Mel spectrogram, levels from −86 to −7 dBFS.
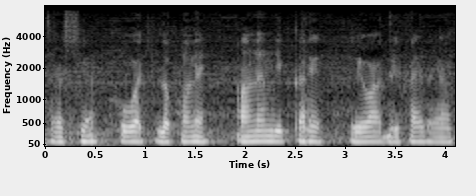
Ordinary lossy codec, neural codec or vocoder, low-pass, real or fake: none; codec, 44.1 kHz, 2.6 kbps, SNAC; 7.2 kHz; fake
